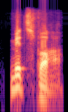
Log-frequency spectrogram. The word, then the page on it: mitzvah: American English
